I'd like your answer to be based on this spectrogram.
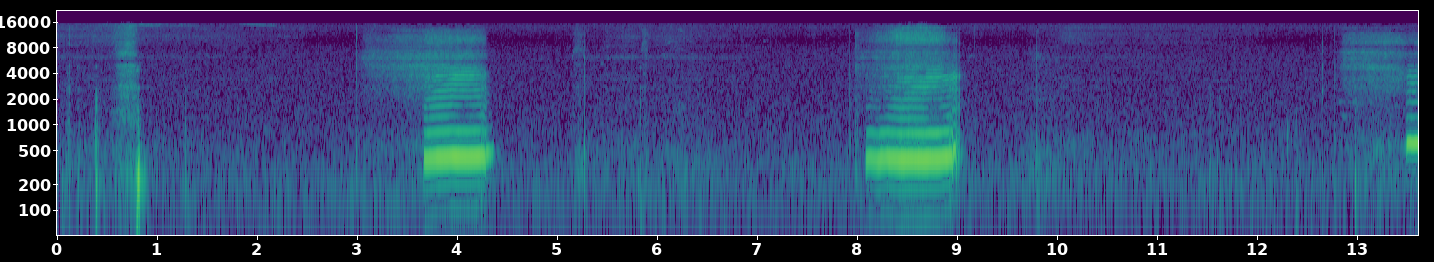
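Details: Two long, whistling, tonal noises on breathing, about 13 a minute, with quiet pauses between them, from a sleeping pug dog; snoring.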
